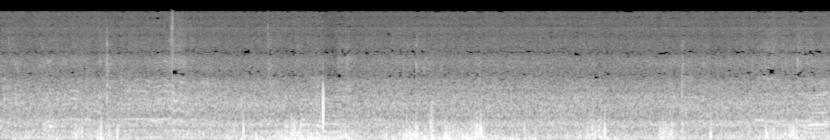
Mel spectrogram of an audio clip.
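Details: Honey bees from a feral hive inside a tractor tire at a Mission, Texas citrus orchard, disturbed during removal; a rough, low droning buzz under rumbling handling and wind-like noise, with occasional sharp clicks.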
